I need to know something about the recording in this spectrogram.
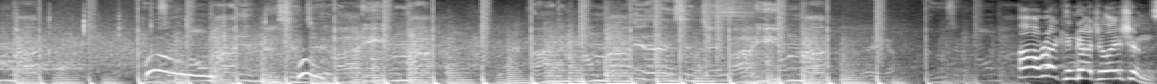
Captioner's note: cheering and Applause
